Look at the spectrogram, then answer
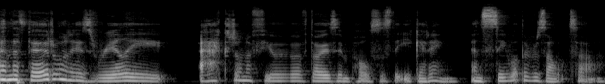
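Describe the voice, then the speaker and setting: With an Australian accent, a woman speaks at a moderate pace in a very deep, low, dark and mellow voice with lively intonation, in a very clean recording with a silent background. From Australia, grew up in Adelaide. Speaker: kinesiologist and life coach, author. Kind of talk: podcast interview.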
